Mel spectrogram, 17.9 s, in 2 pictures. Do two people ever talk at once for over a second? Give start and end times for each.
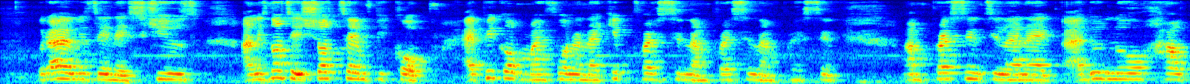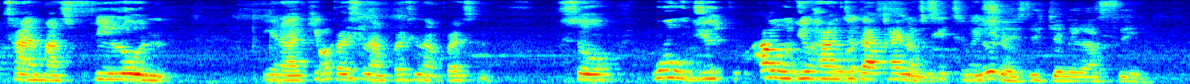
15.1-16.6

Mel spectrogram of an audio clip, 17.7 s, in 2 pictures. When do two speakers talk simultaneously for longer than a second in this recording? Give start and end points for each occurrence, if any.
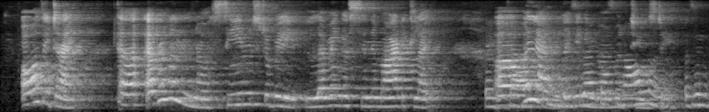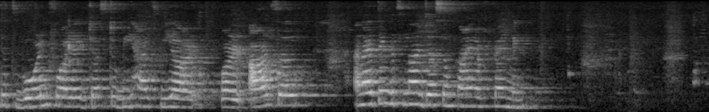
6.2-8.4

